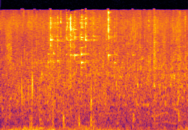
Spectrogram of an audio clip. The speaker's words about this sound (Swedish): Det forsar bra här. Ja men bara man kommer förbi där. Men där är det precis den där som är lite fristående. Sen är det så här, precis mitten där man ska gå, där är så där. Man ser hur vattnet rinner så man kommer ju fan duscha totalt.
